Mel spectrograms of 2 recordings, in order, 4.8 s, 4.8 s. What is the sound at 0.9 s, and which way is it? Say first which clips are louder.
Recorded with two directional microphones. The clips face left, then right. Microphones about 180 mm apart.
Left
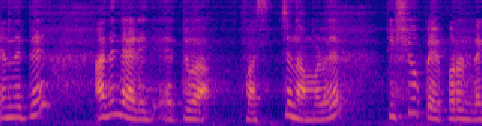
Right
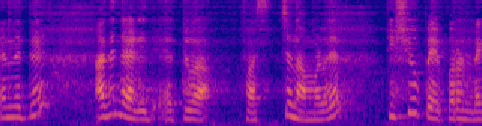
A woman's voice: right 1 dB; 20° right (ahead or behind).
